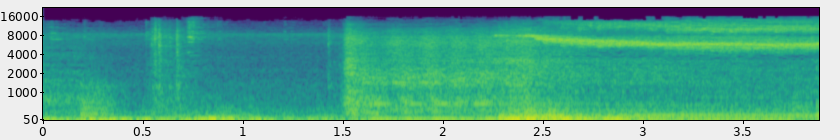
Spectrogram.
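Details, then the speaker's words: 1996 Mazda Miata on its stock ECU, cold start after sitting 10–12 days: starter cranks, engine catches, then a thin high squeal over idle slowly drops in pitch; slipping drive belt. "Little belt squeal. The car has been down for about 10 to 12 days working on this so far, so she's not too happy."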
